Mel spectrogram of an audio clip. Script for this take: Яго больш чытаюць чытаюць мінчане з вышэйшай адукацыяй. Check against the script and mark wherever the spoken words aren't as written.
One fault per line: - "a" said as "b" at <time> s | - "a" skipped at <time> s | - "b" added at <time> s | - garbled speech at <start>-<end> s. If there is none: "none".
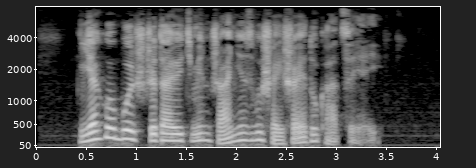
- "чытаюць" skipped at 1.6 s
